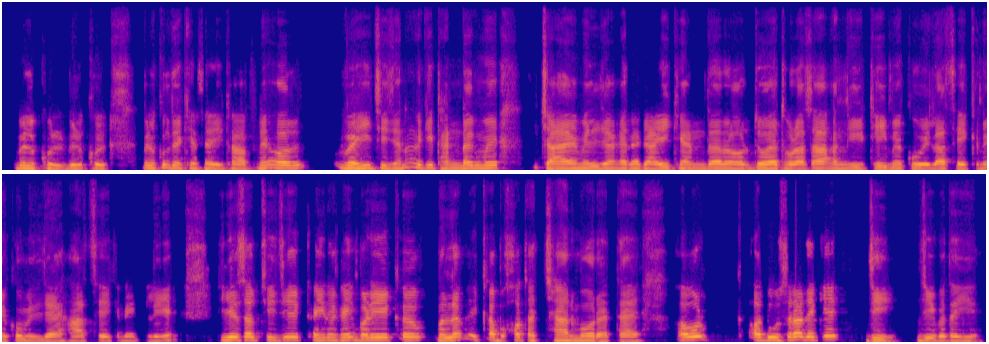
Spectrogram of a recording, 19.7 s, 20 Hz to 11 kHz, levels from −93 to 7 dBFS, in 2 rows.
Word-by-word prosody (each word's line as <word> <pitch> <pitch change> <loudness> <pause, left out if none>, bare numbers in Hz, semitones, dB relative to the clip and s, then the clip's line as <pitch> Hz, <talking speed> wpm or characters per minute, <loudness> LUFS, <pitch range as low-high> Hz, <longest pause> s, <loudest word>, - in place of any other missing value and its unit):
बिल्कुल, 165 -6 +1
बिल्कुल। 130 0 0 0.4
बिल्कुल 170 +5 -1
देखिए, 170 -1 -2
सही 150 -3 0
कहा 145 +1 -3
आपने 140 +7 -3
और 190 0 +3 0.4
वही 175 +1 +5
चीज़ 165 -2 -2
है 165 - -1
ना 215 0 -3
कि 195 +1 -1
ठंडक 160 +5 0
में 185 0 +2 0.5
चाय 155 -1 +3
मिल 155 -1 -1
जाए 155 0 0
रजाई 150 0 +1
के 160 - -3
अंदर 150 +1 +1
और 145 -2 -1
जो 150 0 +4
है 150 - +6
थोड़ा-सा 150 +2 +2
अंगीठी 145 +2 -5
में 155 0 -2
कोयला 150 0 +3
सेंकने 145 +1 -1
को 155 - -1
मिल 140 -2 -5
जाए, 140 0 +1
हाथ 135 +1 -3
सेंकने 140 0 -3
के 135 +2 -17
लिए, 150 +4 -2 0.5
ये 190 +1 +6
सब 200 -1 +2
चीज़ें 190 +1 0
कहीं 175 0 -1
न 185 -1 -2
कहीं 190 +2 0
बड़े 185 +1 +4
एक 185 - -4 0.4
मतलब 195 +6 +2
एक - - -9
का 200 - +3
बहुत 195 -1 -4
अच्छा 170 +1 -1
अनुभव 150 -2 +1
रहता 140 +1 -3
है। 140 0 -4 0.4
और 210 +4 +6 0.5
अ, 190 - +7
दूसरा 190 +3 +4
देखिए 450 - +2 0.3
जी, 145 -6 -2 0.2
जी 170 +2 0
बताइए। 140 -4 -1
155 Hz, 180 wpm, -23 LUFS, 145-180 Hz, 0.5 s, अ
